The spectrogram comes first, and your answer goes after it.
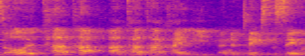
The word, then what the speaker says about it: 暖かい: So I'm not going to say, English people often when they're pronouncing it, they're going to say, atsukai,じゃないんです。It's like, it's not atsukai, it's ta-ta. This ta is the same ta in every single position in Japanese.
